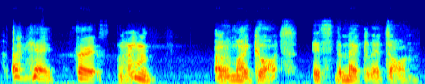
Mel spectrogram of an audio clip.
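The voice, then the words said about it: Imitates another person's voice. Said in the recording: “my only impression I can do of anyone, and that's Jason Statham in the Meg”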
